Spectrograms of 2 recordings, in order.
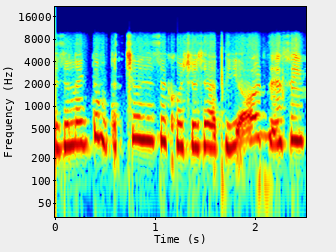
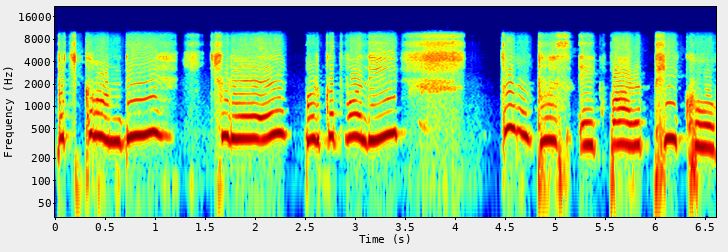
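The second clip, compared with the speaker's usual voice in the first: higher, drawn-out name-calling; slow cursing; 4 semitones higher, much slower than usual. Acted. Shreya cursing Sejal to herself in anger, slow seething insults. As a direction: curse word by word, stretching each insult. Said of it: "धीरे-धीरे फिर से गालियाँ देती है".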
